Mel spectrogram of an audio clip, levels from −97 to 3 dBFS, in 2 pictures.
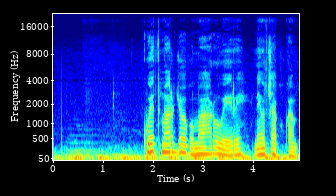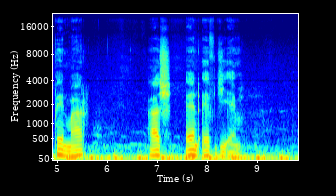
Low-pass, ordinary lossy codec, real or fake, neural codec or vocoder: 19.8 kHz; none; fake; vocoder, 44.1 kHz, 128 mel bands every 256 samples, BigVGAN v2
